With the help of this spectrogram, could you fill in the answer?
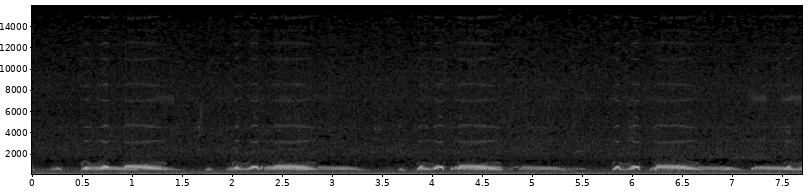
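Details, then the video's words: A decoy spotted dove from Trà Vinh's Long Đức, noted as a true 'giọng tiểu' singer, 22/2/2021. It gives repeated phrases of a short clipped note followed by a longer drawn-out coo, about six phrases in quick succession. "Ra mắt AE nước chơi mồi lỡ "Chuẩn Giọng Tiểu""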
